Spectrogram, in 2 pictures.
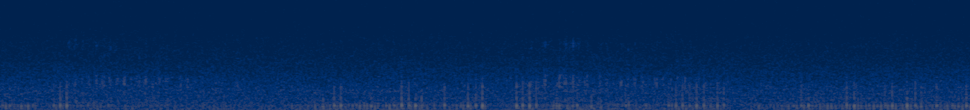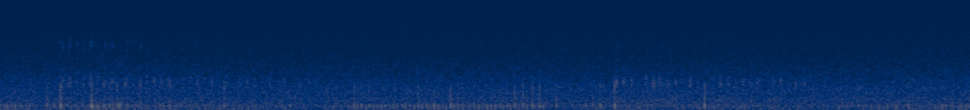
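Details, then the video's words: Purring from a chubby female cat resting on her owner's belly; continuous low, grainy rumble that swells and fades in cycles of roughly one to two seconds, matching her breathing, with small rustling clicks. "CAT PURR"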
